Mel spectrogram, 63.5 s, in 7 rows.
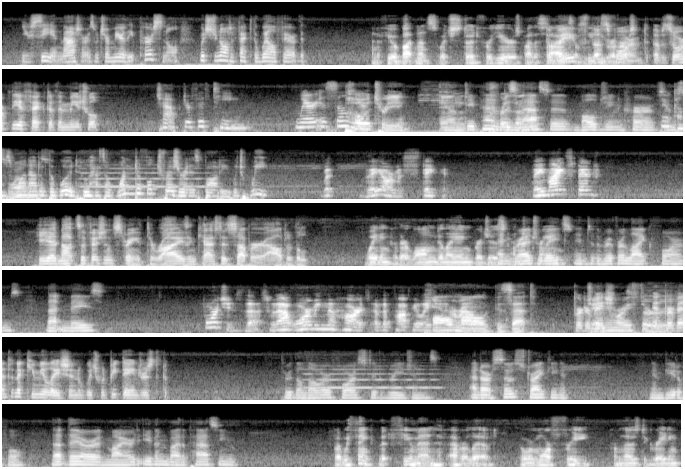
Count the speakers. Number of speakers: nine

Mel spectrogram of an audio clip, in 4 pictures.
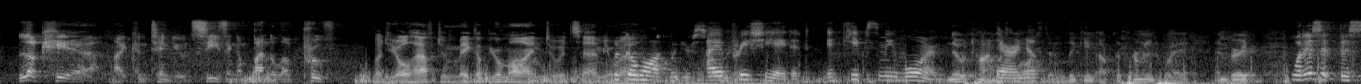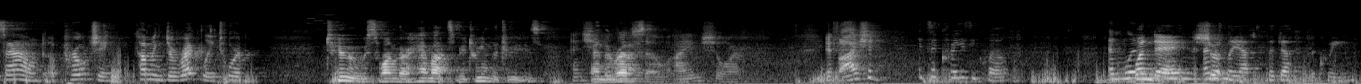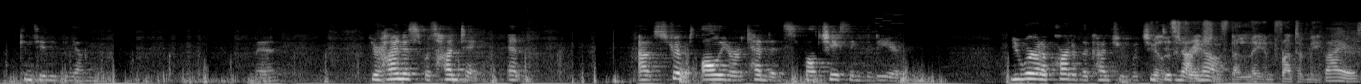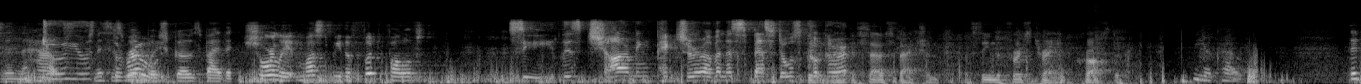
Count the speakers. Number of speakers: nine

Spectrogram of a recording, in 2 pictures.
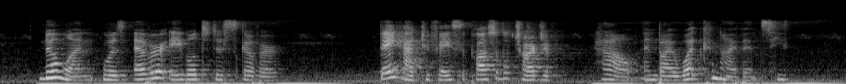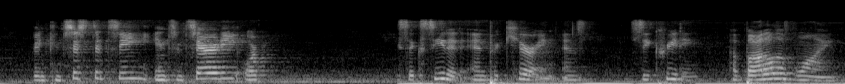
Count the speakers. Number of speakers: two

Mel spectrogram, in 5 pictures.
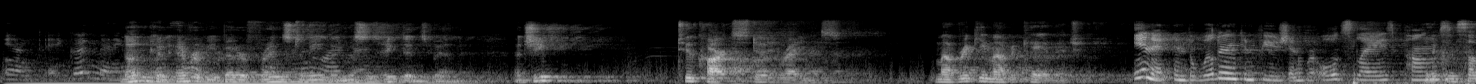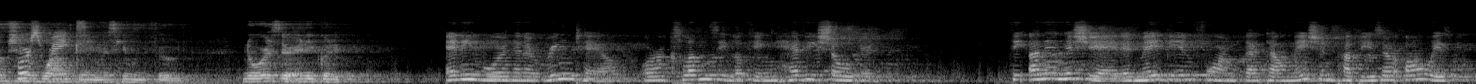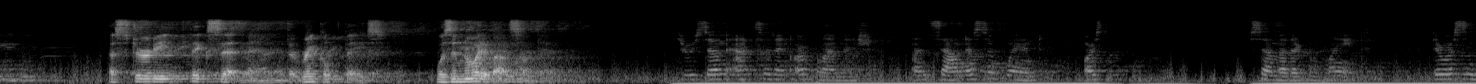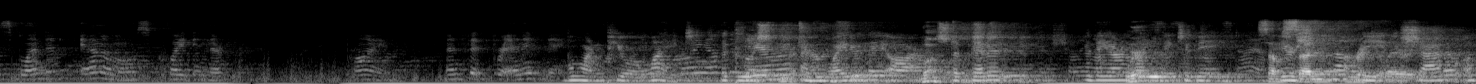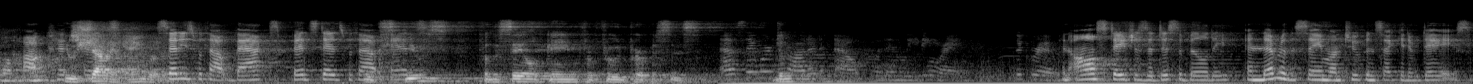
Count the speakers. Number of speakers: six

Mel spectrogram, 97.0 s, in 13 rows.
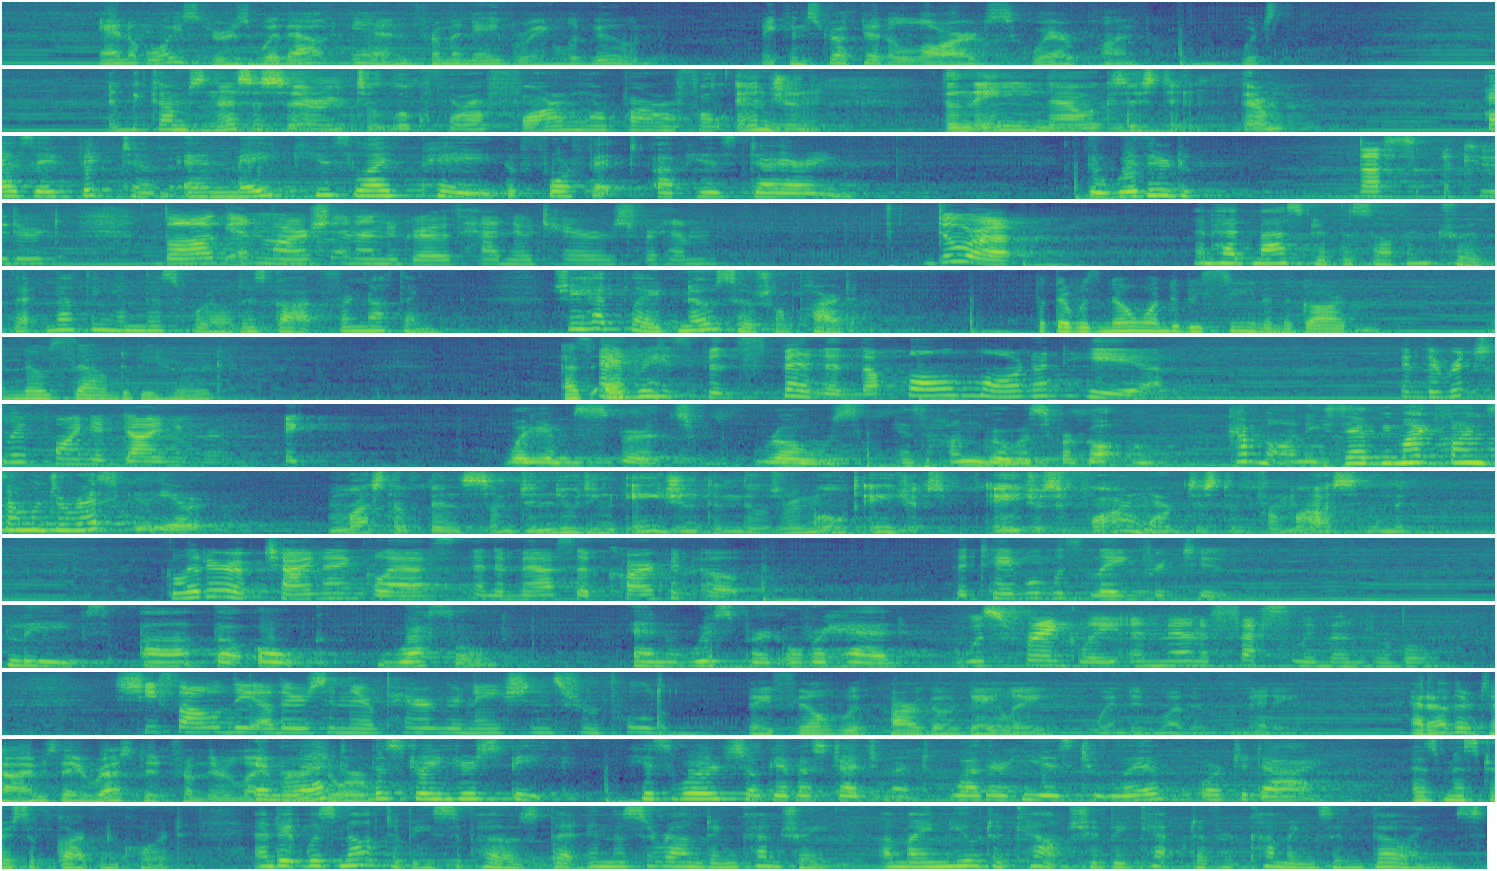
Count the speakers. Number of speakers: eight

